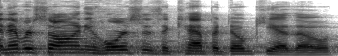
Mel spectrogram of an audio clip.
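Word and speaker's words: Cappadocia: Yeah, I never saw any horses at Capidokia, though. Capidoshia again. I think the Turks pronounce it Capidokia.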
